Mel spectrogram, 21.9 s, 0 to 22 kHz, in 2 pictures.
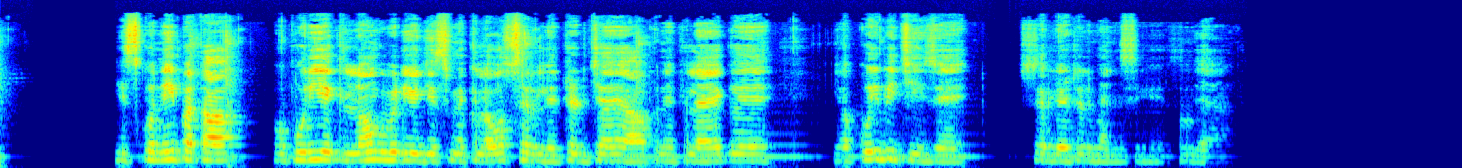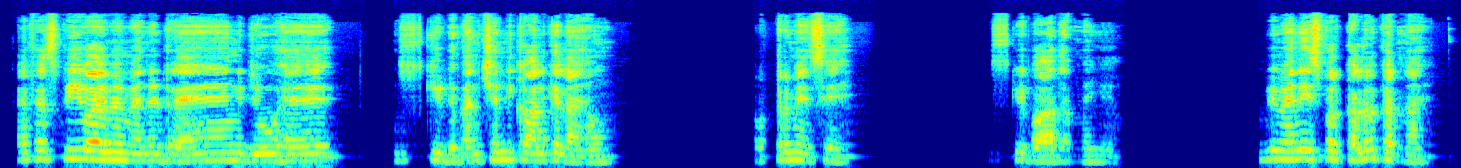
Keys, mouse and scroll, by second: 0.8-1.4 ctrl+alt+click, 1.7-2.4 alt+shift+drag, 4.0-4.6 alt+shift+click, 4.9-6.1 ctrl+alt+drag, 7.9-16.0 drag, 21.8 click.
